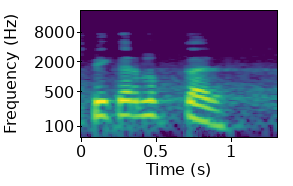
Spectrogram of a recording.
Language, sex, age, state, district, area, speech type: Marathi, male, 18-30, Maharashtra, Mumbai City, urban, read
